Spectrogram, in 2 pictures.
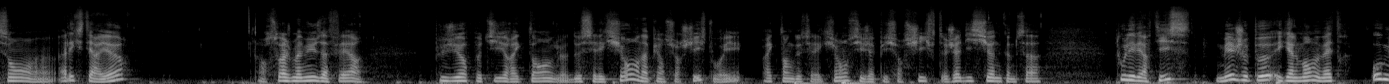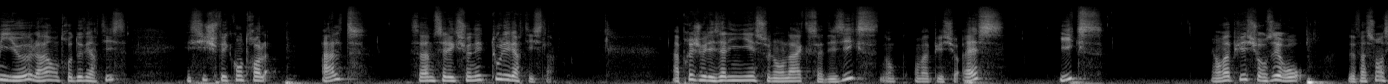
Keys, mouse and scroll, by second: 1.7 click, 2.3 click, 3.5 shift+click, 4.7 shift+click, 5.6 shift+click, 7.0 click, 7.4 click, 8.7-9.3 shift+drag, 9.6-10.2 shift+drag, 10.6-11.2 shift+drag, 11.7-12.1 shift+drag, 12.3 shift+click, 16.0 alt+shift+click, 23.5 s, 24.6 x, 27.0 KP_0.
